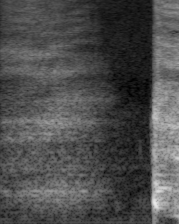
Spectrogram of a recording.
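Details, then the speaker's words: An adult on a coach holiday coughs once, abruptly and loudly, after a faint trailing voiced sound, amid snuffles the group blames on sea air: a chesty cough. "everyone on the bus must be allergic to zero we've all come down with chesty cough and the snuffles"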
